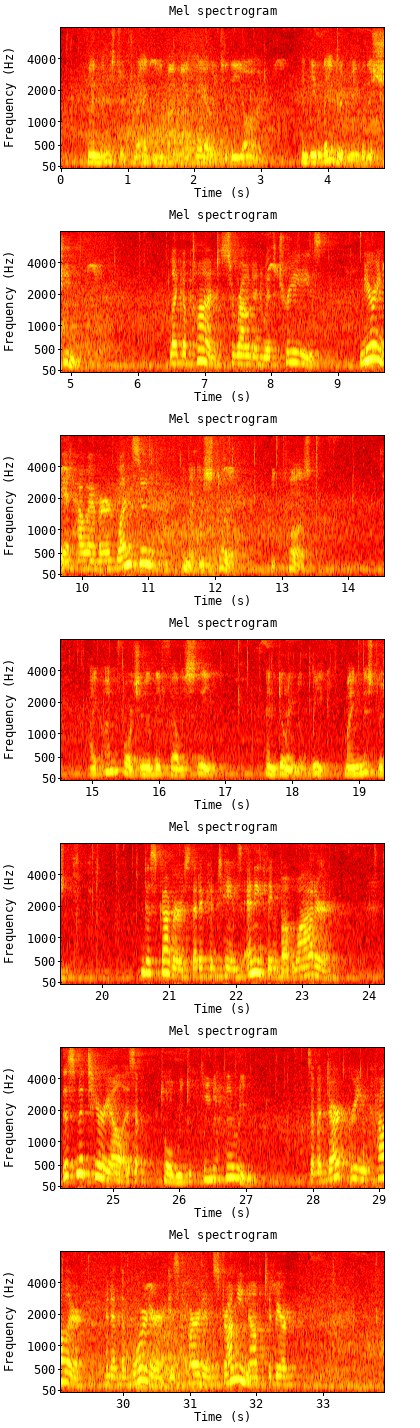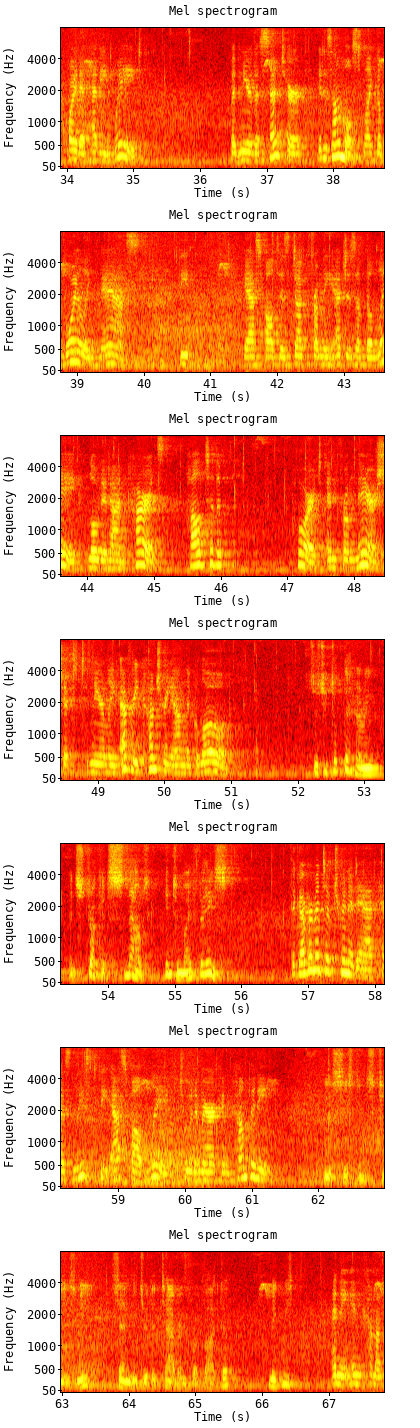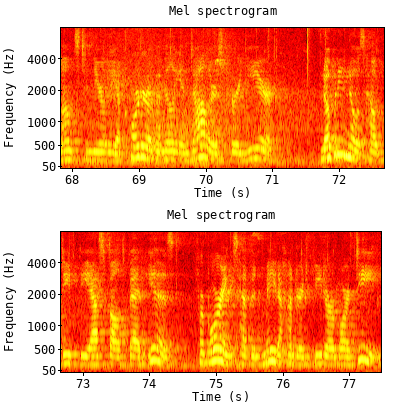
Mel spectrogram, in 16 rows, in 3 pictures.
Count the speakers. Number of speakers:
two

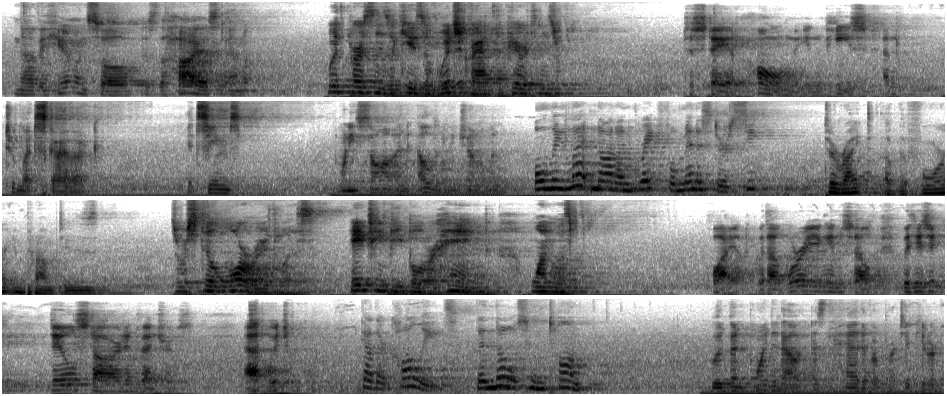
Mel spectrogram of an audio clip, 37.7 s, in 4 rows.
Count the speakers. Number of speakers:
seven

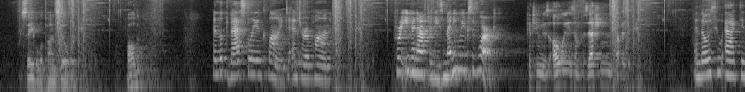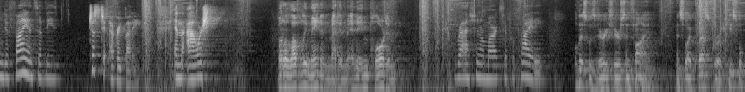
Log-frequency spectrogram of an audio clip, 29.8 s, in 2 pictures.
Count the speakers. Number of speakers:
seven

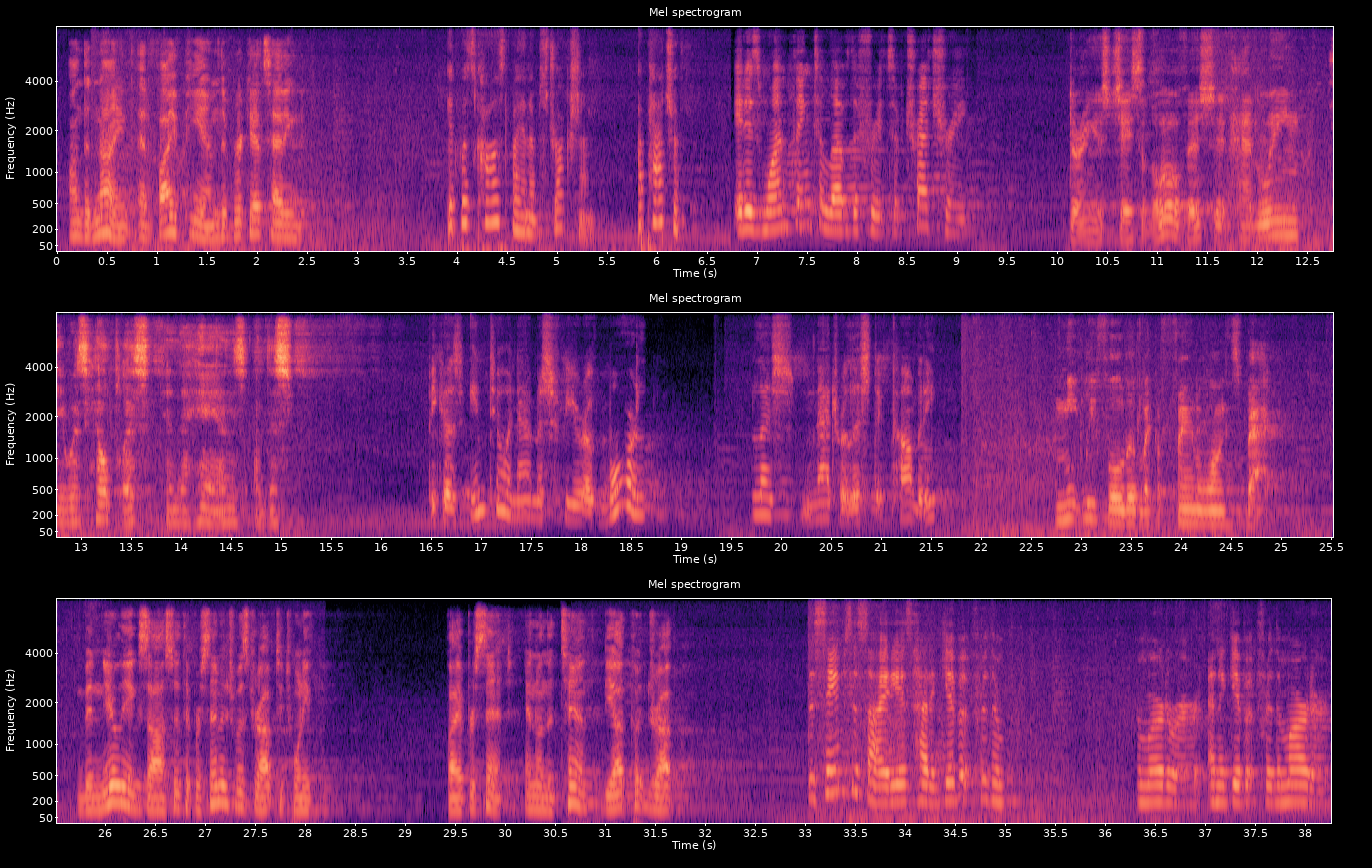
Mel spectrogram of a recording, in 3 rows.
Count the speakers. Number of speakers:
six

